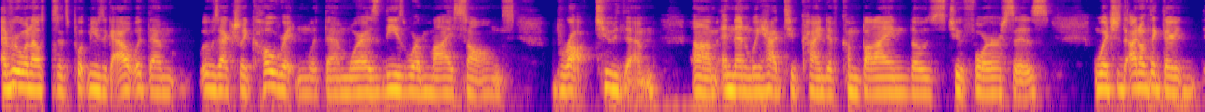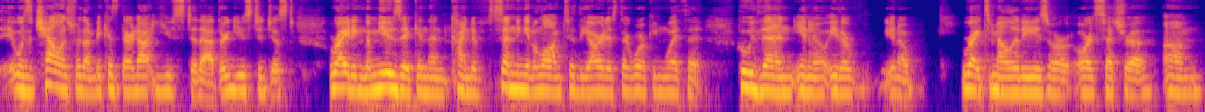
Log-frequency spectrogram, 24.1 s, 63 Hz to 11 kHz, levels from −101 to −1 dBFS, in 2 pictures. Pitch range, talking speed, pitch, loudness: 160-175 Hz, 215 wpm, 165 Hz, -21 LUFS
